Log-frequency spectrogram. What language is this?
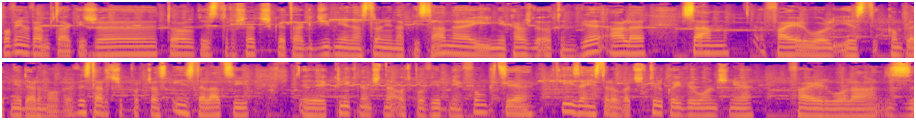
Polish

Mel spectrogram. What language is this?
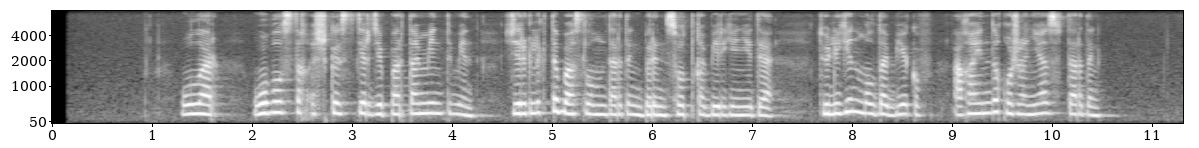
Kazakh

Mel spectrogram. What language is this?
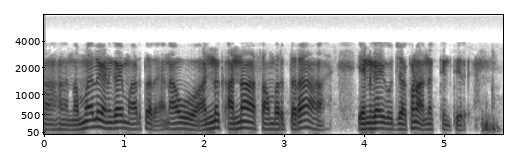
Kannada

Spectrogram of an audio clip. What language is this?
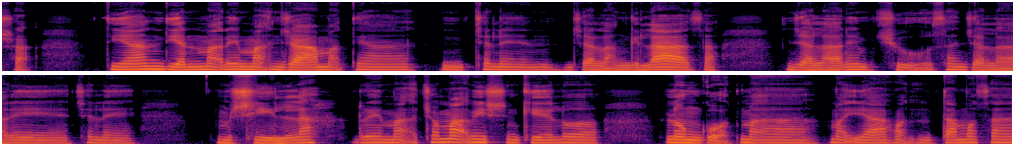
Loxicha Zapotec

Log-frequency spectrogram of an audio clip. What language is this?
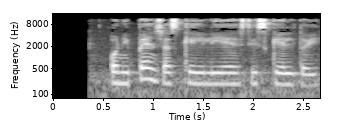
Esperanto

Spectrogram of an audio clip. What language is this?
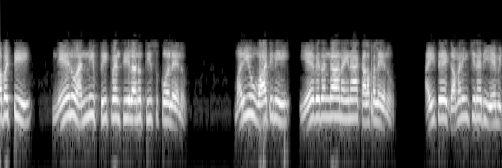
Telugu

